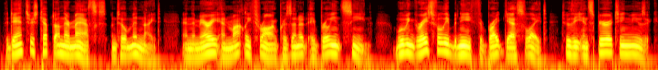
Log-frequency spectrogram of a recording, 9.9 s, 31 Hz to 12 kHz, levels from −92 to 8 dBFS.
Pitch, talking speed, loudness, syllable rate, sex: 105 Hz, 175 wpm, -18 LUFS, 5.3 syllables/s, male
